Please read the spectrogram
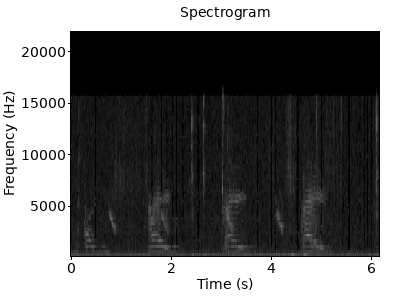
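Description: Domestic cat meowing four times, each meow about half a second long and spaced roughly a second and a half apart, with short higher squeaks in between.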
